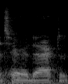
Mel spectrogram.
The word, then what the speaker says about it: pterodactyl: can't you hear a pterodactyl go to the bathroom cuz it's P is silent one of my favorite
